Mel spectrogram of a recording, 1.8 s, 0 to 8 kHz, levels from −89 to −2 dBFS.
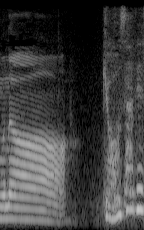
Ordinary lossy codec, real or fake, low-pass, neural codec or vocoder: none; real; 7.2 kHz; none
